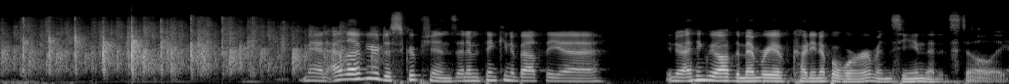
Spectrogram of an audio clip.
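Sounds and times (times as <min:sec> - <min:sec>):
round of applause: 0:00.0 - 0:04.0
speech: 0:03.1 - 0:10.0.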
